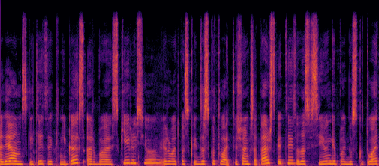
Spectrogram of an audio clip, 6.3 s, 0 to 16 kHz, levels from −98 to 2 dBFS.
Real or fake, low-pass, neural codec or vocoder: fake; 14.4 kHz; codec, 44.1 kHz, 7.8 kbps, Pupu-Codec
